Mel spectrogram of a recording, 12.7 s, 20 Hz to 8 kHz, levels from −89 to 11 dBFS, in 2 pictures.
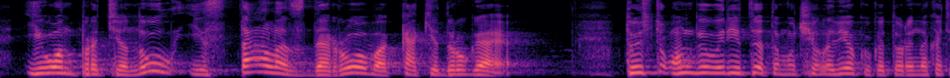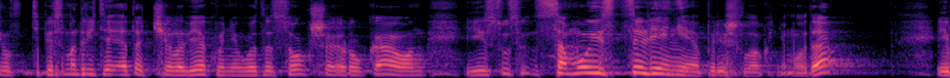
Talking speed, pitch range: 160 wpm, 160-235 Hz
